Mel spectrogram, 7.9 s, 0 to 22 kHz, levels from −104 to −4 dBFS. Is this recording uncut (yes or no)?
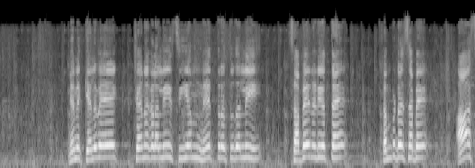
no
